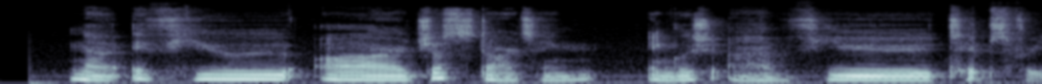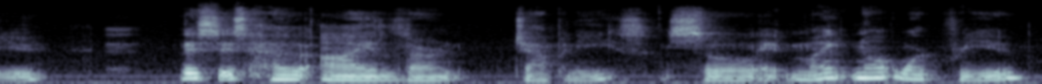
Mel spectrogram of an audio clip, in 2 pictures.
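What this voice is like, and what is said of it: Scottish accent. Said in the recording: “especially mine. I'm from Scotland, and so Scotland is a difficult accent”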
